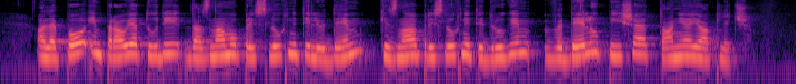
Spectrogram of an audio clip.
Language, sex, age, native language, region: Slovenian, female, 18-29, Slovenian, Pomurje region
